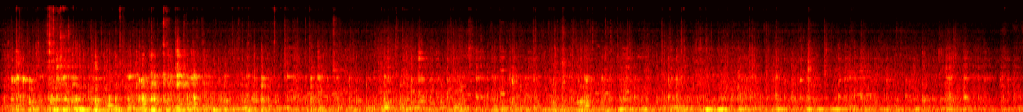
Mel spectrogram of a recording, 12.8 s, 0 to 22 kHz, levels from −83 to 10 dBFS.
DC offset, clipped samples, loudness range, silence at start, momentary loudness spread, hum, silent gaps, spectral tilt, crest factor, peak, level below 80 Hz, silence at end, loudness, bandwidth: under 0.1%; under 0.1%; 8 LU; 0 s; 13 LU; none; none; -7.5 dB/octave; 22 dB; -2 dBFS; -36 dBFS; 0 s; -25 LUFS; 17 kHz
